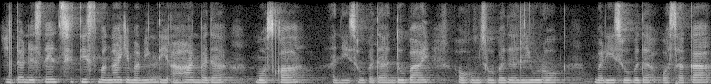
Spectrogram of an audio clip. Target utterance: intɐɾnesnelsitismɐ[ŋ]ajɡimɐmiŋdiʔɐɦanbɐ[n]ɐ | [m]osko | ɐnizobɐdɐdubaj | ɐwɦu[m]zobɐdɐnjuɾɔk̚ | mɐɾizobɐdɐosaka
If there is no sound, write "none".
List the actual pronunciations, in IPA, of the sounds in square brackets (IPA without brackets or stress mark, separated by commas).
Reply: ŋ, d, m, m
